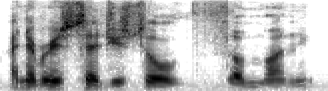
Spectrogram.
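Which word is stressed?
the. The word "the" is stressed. "The doesn't really work too well"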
